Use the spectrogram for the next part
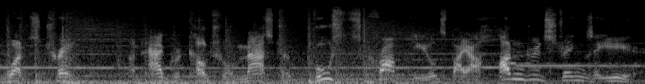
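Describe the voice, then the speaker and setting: An actor playing a bitter, hard-nosed senior craftsman in a video game, speaking in a scornful, deliberate, theatrical way. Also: on the high side, very animated, creaky, music in the background, exaggerated voice. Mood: cold, bitter. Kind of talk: dramatic video game voice acting.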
